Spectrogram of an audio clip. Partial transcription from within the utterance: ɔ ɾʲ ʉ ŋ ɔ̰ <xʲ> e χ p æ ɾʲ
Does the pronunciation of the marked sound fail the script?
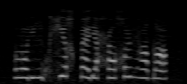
no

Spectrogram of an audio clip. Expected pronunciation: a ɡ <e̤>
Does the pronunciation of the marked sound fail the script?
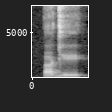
yes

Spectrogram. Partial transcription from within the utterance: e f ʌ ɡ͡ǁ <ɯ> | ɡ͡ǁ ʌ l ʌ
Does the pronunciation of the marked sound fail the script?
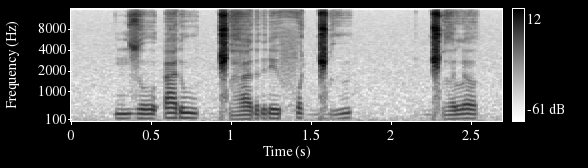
no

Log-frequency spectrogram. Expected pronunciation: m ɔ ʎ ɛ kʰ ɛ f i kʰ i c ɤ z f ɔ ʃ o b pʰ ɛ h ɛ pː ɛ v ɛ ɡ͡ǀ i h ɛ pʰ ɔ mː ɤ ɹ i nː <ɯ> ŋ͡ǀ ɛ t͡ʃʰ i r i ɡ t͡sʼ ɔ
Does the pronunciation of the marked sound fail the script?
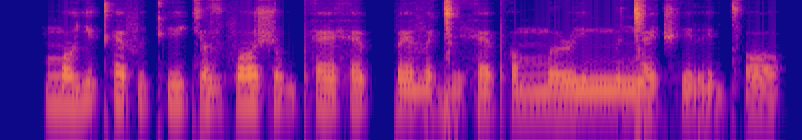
no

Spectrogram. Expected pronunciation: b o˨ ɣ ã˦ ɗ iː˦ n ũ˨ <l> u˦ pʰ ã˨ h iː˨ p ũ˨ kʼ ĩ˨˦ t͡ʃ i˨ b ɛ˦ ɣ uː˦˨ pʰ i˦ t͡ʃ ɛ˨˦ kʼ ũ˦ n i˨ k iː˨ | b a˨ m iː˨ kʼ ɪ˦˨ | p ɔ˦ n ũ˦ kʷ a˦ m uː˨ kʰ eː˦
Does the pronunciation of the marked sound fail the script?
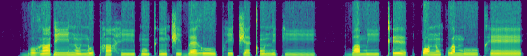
yes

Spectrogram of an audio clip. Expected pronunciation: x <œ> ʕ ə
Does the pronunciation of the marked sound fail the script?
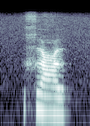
yes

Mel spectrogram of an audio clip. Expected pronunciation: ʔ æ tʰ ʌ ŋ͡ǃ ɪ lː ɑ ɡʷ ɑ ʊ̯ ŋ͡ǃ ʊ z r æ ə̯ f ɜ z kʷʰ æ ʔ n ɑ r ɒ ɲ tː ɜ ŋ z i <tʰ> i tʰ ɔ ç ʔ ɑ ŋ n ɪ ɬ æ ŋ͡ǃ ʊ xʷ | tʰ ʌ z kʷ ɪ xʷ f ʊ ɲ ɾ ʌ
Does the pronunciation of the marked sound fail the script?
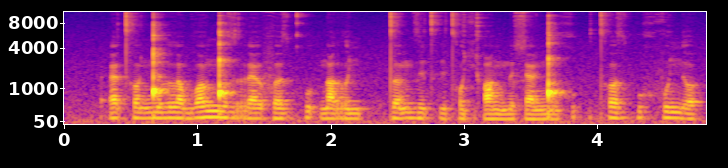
no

